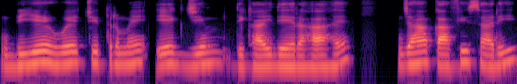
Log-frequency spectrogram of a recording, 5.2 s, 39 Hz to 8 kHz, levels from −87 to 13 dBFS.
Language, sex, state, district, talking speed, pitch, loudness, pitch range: Hindi, male, Chandigarh, Chandigarh, 160 wpm, 140 Hz, -19 LUFS, 125-150 Hz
